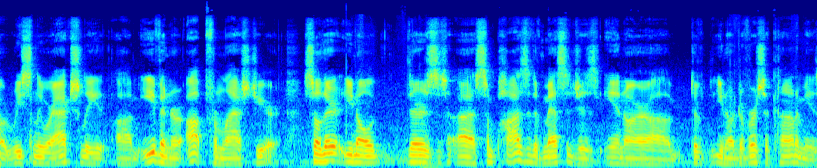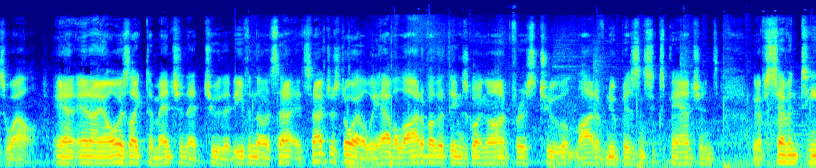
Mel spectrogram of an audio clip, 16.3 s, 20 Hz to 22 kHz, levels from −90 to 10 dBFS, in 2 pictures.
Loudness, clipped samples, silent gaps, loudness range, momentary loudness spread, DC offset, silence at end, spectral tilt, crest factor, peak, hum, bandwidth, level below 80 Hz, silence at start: -22 LUFS; under 0.1%; none; 4 LU; 8 LU; under 0.1%; 0 s; -4 dB/octave; 18 dB; -4 dBFS; none; 16.5 kHz; -50 dBFS; 0 s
